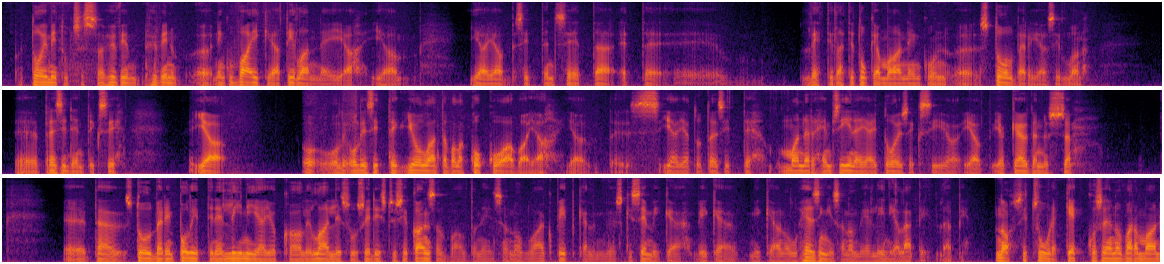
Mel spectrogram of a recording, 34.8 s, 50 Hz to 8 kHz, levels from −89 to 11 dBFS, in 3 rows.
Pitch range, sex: 80-90 Hz, male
